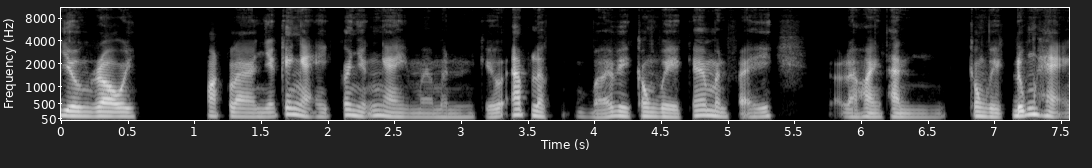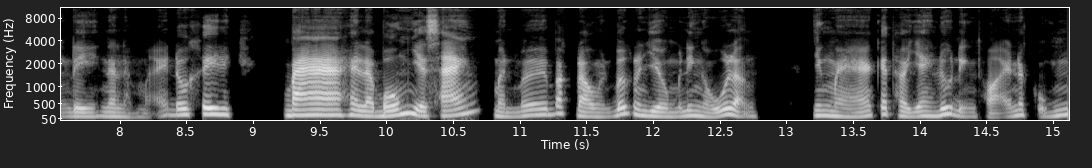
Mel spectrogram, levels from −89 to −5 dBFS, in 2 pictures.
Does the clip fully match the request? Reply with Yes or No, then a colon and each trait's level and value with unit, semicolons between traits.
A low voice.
Yes: low, 130 Hz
